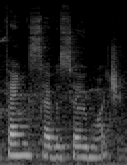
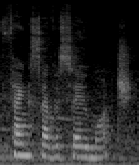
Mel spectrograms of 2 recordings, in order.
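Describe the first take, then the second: No difference in how they are said.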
